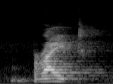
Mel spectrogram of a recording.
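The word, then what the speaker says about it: bright: जैसे first one इ ब्राइट बी आर आई जी एच टी हमने रीड किया ब्राइट अब इसमें जी और एच का साइ साउंड तो कहीं नहीं आया तो यह जो टू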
